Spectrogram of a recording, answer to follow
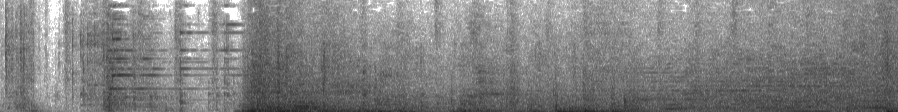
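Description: Action-film soundtrack: a few light clicks, then about a second in a sudden loud crash with shattering that runs on under loud music.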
